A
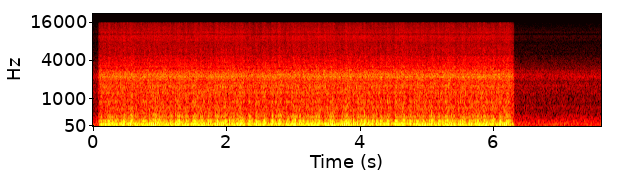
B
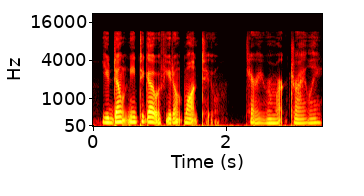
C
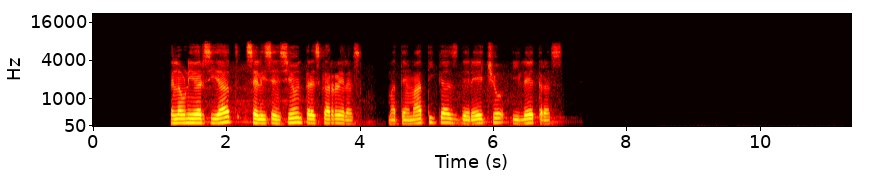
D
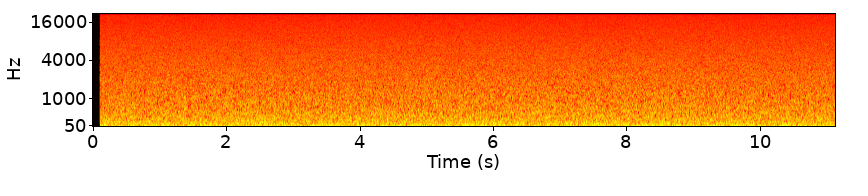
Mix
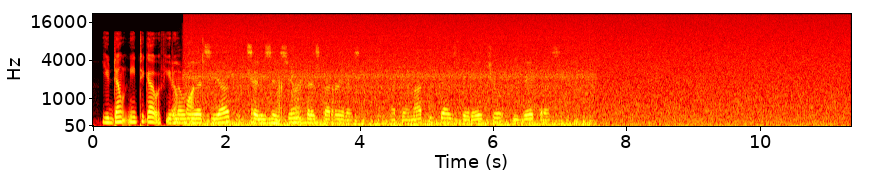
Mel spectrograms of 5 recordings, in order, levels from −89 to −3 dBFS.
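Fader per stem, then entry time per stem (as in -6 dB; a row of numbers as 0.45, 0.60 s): -2.5, 0.0, +3.0, -9.0 dB; 1.25, 0.00, 0.00, 1.25 s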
